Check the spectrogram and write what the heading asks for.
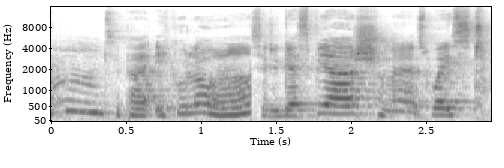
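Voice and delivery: lightly voiced French disapproval, rising hmm; a tutting French self in French; voix française réprobatrice, à peine jouée; French inner voice. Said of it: "French side of me as well that's like".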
